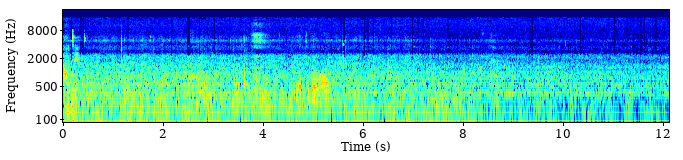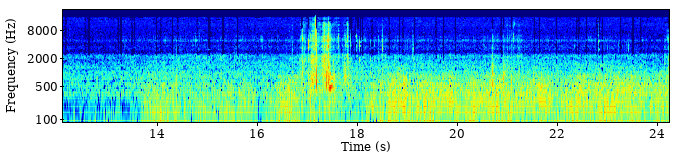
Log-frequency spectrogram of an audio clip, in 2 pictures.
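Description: A bicycle rolls over a paved path.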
